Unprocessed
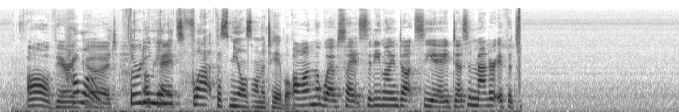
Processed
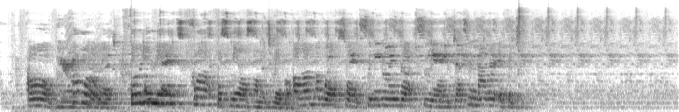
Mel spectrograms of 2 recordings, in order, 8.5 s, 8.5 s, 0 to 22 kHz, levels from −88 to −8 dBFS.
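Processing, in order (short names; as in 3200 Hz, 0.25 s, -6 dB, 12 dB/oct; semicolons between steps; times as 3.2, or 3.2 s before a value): bin magnitudes rounded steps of 30 dB; HPF 380 Hz 6 dB/oct; comb 6.3 ms, depth 53%; envelope flanger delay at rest 6.5 ms, full sweep at -23 dBFS; thin delay 0.366 s, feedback 83%, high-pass 2900 Hz, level -11 dB; on a send at -4 dB: reverb RT60 0.80 s, pre-delay 3 ms; on the sum: gain -3 dB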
